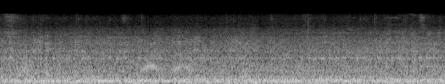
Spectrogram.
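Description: Passenger train running along the line, heard from inside the coach: a steady rumble and rushing noise. A faint steady whine joins about three seconds in.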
